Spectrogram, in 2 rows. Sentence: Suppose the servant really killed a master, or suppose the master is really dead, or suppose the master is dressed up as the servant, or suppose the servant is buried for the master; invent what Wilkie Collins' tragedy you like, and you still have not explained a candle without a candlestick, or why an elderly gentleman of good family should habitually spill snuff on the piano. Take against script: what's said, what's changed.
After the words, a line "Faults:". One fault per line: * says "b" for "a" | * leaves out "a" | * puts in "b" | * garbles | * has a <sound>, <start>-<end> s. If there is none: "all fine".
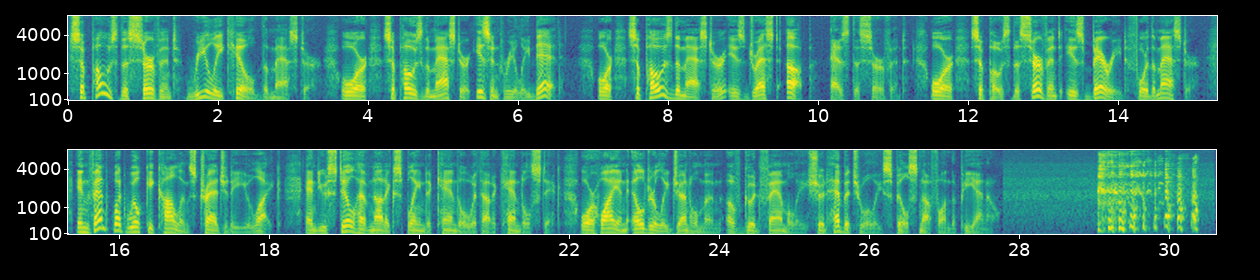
Suppose the servant really killed the master, or suppose the master isn't really dead, or suppose the master is dressed up as the servant, or suppose the servant is buried for the master; invent what Wilkie Collins' tragedy you like, and you still have not explained a candle without a candlestick, or why an elderly gentleman of good family should habitually spill snuff on the piano.
Faults:
* says "the" for "a"
* says "isn't" for "is"
* has a laugh, 29.0-30.4 s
